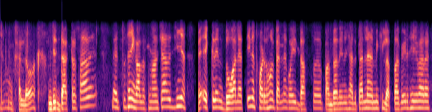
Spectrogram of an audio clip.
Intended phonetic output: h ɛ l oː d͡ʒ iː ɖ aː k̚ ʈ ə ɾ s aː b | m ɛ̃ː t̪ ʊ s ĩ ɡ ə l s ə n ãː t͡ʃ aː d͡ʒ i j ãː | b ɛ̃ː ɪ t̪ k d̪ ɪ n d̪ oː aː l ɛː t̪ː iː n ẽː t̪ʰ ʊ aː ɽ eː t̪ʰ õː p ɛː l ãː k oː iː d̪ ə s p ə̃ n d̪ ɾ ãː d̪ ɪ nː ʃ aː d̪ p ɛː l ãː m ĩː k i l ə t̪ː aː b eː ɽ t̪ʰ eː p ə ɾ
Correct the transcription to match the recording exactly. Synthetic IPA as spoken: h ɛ l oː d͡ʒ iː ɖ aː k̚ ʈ ə ɾ s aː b | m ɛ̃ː t̪ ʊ s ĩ ɡ ə l s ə n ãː t͡ʃ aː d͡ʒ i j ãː | m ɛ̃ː ɪ k d̪ ɪ n d̪ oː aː l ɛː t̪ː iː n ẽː t̪ʰ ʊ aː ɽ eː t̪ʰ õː p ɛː l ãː k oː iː d̪ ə s p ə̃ n d̪ ɾ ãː d̪ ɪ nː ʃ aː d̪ p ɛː l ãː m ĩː k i l ə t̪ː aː p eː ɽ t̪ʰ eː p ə ɾ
